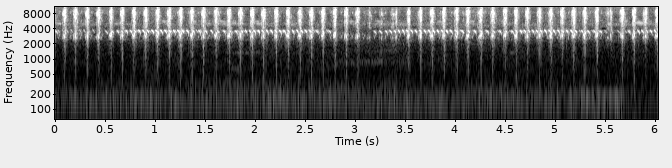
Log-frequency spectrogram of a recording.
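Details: Katydid (walang kecek, night grasshopper) calling at night: a fast train of sharp, dry ticks, about eight per second, over a steady high shrill whine that breaks off briefly near the middle.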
